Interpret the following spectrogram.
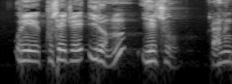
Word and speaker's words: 예수: 담아 놓으셨다 라고 이야기합니다 예수 라는 표현 자체가 영어로 지져스 라고 발음 되지만 헬라의 발음을 따서 아 예수라는 이름의 사용을 한다 그런데 이 헬라의 여섯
